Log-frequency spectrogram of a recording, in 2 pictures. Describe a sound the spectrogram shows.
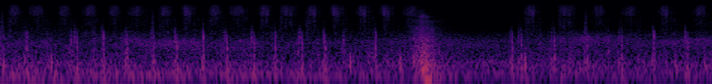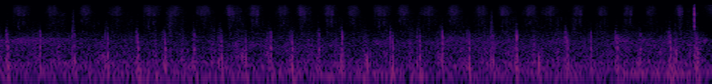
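Quick footsteps run across a hard surface.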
